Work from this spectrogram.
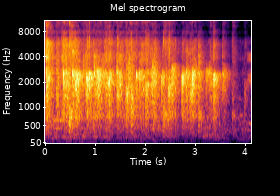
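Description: A class of students claps in a madrasa classroom at MAN 2 Pontianak, a loud burst of hand clapping with uneven, rhythmic accents that swells and dips across several seconds.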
